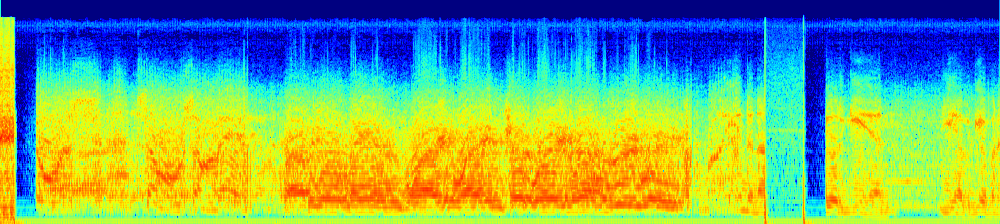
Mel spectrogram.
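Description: Voice coming in over a CB radio receiver, distorted and unintelligible, with long wavering drawn-out tones in the middle. Near the end the signal drops out with two sharp clicks of transmitters keying, and another station's voice comes in.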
